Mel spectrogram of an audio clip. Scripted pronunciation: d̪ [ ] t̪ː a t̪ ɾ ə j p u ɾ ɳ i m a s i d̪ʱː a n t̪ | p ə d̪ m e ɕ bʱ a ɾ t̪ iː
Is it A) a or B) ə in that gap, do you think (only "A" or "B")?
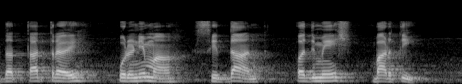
B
